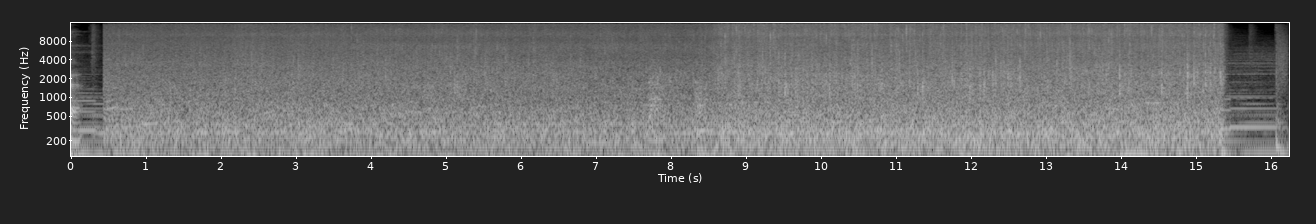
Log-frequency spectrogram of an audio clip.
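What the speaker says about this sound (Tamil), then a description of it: "இந்த இடத்துல போய் மழை பெய்கிற மாதிரியே சத்தம் கேட்குது நீங்களும் கேளுங்களேன் அந்த சத்தத்தை" A water feature in Singapore gives off a dense, steady hiss like falling rain. The sound is close and continuous, swelling a little louder partway through, with no talk.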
